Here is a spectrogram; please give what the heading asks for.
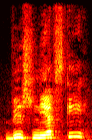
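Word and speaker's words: Wiśniewski: Jack it's good your translation is almost perfect Vishnevsky yeah it is very good very good very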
